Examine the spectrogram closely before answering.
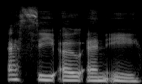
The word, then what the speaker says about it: scone: Okay, so how do you pronounce s-c-o-n-e?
